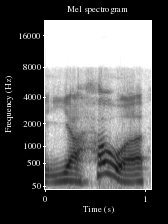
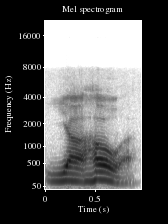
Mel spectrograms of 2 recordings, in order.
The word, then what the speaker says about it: Yahweh: He said the proper way to pronounce that would be Yahweh, and it's the same word that we get Jehovah from. It should be pronounced Yahweh, and it just means I am.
